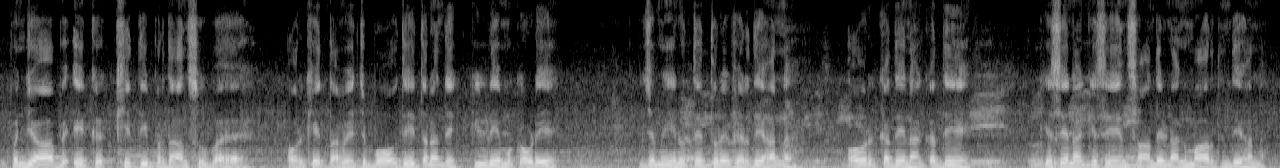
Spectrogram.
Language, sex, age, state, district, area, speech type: Punjabi, male, 30-45, Punjab, Gurdaspur, rural, spontaneous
